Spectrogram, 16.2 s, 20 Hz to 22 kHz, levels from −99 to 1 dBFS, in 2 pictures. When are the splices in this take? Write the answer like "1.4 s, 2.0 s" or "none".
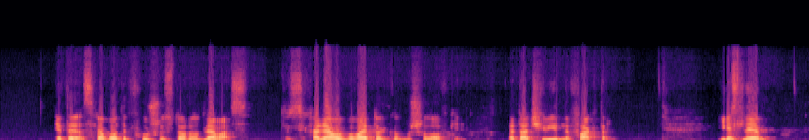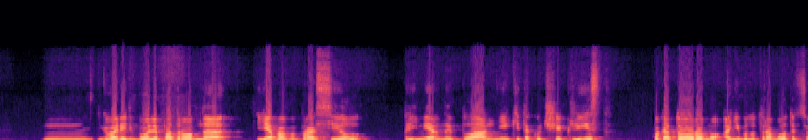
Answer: none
